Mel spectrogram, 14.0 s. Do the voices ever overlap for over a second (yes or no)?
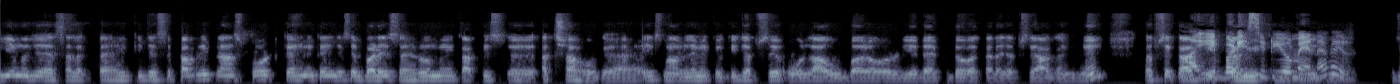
yes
